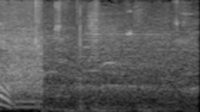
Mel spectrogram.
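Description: A basketball dribbled on a hardwood court, a few faint bounces over a low, steady arena crowd murmur.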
